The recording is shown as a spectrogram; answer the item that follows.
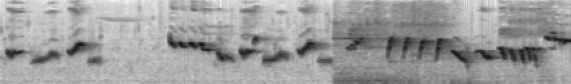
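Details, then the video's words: White-rumped shama forest-voice training song: mellow warbled whistled phrases with short gaps, then a quick stuttered series of notes over faint background hiss. "Luyện choè lửa hót giọng rừng hay, luyện giọng choè lửa hay"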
